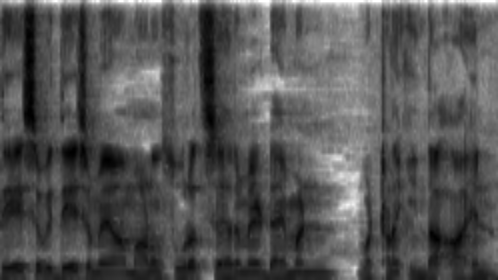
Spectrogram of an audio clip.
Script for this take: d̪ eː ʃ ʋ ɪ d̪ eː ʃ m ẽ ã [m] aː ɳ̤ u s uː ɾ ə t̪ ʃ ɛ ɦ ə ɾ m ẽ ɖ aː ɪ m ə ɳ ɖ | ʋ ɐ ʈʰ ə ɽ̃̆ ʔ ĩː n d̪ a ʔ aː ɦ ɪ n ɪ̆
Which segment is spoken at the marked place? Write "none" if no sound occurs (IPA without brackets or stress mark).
m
